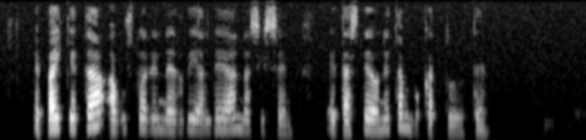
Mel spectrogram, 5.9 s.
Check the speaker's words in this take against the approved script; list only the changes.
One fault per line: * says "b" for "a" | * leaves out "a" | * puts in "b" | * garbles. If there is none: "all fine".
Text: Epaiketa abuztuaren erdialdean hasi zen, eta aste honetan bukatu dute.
all fine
